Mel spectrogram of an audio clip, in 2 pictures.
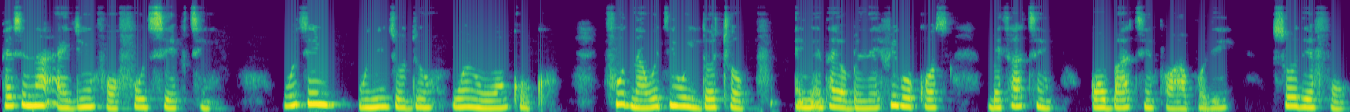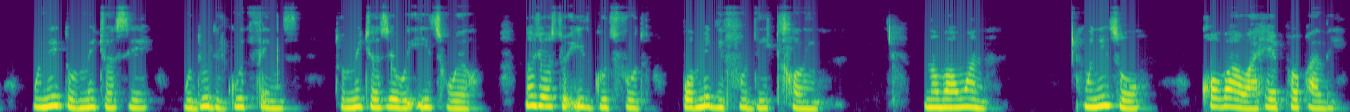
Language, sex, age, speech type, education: Nigerian Pidgin, female, 46-60, spontaneous, tertiary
